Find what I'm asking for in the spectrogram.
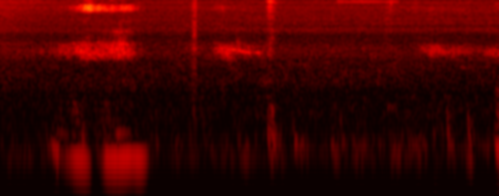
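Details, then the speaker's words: Old pet cat snoring loudly with low rumbling, surprisingly human-like breaths; snoring. "That sounds like a person. That's really terrifying. Really cute."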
